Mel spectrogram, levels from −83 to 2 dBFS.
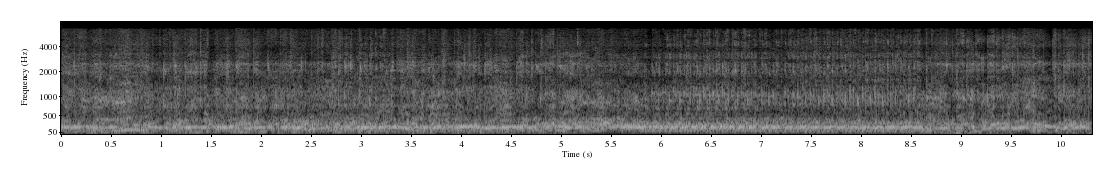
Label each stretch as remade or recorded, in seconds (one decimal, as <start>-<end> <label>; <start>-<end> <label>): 0.0-2.7 remade; 2.7-3.3 recorded; 3.3-5.8 remade; 5.8-8.6 recorded; 8.6-10.3 remade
